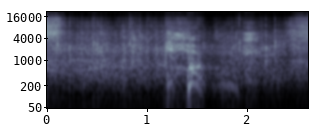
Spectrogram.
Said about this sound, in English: Thanks for cheering me on.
